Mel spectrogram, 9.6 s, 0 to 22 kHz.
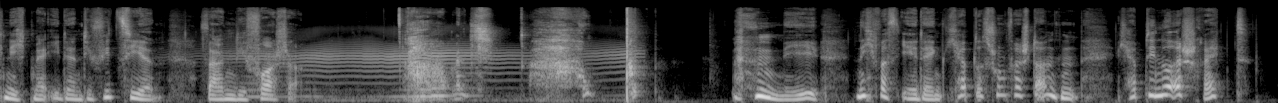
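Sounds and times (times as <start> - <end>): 
speech: 0.0 - 4.6, 5.5 - 9.4
mosquito buzzing: 1.2 - 4.9.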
